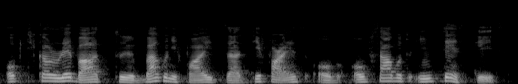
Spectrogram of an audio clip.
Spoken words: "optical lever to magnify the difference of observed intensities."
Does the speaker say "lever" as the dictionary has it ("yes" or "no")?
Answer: no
